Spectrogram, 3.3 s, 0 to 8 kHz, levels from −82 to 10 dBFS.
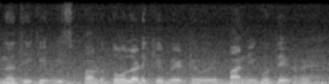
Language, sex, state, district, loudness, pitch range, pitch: Hindi, male, Uttarakhand, Uttarkashi, -17 LUFS, 105-120 Hz, 115 Hz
